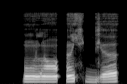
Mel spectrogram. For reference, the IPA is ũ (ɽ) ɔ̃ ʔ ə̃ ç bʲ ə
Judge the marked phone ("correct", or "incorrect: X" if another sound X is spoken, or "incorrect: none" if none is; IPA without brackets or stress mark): incorrect: l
